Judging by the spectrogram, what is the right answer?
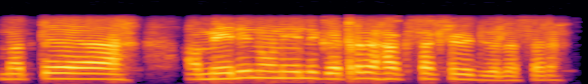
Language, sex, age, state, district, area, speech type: Kannada, male, 30-45, Karnataka, Dharwad, rural, conversation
